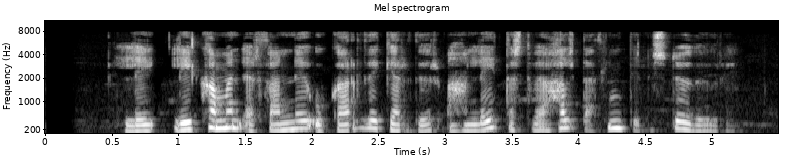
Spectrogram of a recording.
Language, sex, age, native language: Icelandic, female, 40-49, Icelandic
